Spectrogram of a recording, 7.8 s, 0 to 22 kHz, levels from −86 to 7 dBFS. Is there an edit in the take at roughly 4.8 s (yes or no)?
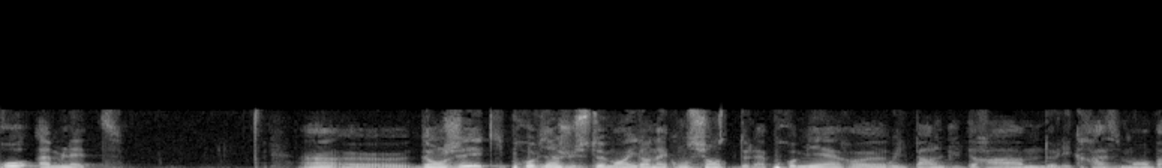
yes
